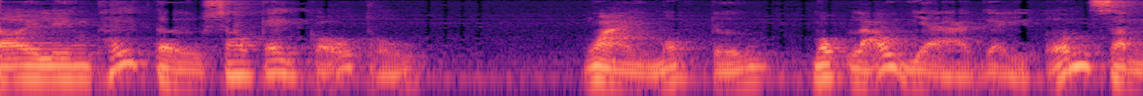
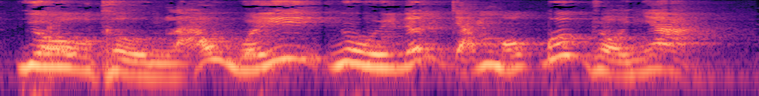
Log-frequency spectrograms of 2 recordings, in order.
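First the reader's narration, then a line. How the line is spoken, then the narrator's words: Big man shouting. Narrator (Vietnamese): Gã đại hán ... vừa thấy lão già liền la lên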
